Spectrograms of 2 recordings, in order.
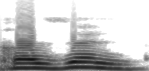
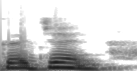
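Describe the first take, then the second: First: It begins with a throaty fricative gh sound. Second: It begins with a plain hard g sound. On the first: The speaker calls it right. "तो इसे पढ़ेंगे गजल" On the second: The speaker calls it wrong. "ना कि गजल"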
